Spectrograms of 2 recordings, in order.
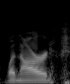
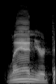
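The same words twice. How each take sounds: First: Lanyard said as luh-NARD; mispronounced Lanyard. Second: Lanyard said LAN-yerd, louder; corrected Lanyard. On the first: Real, not acted. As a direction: put the weight on a long NARD in Lanyard. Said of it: "if I said that wrong". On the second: Shown as a demonstration. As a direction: stress LAN in Lanyard, short yerd after. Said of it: "for the English correction".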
